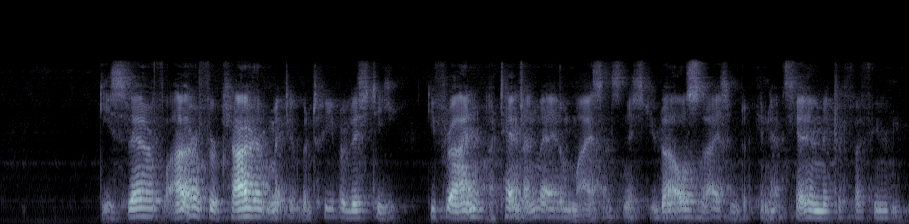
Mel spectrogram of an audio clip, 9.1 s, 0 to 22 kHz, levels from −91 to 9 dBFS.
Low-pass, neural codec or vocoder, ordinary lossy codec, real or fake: 7.2 kHz; codec, 24 kHz, 0.9 kbps, WavTokenizer, small release; none; fake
